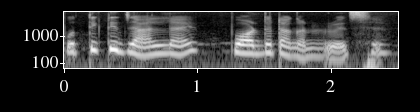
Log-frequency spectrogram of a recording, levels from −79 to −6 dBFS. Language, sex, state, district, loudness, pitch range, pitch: Bengali, female, West Bengal, Alipurduar, -17 LUFS, 240-270 Hz, 255 Hz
